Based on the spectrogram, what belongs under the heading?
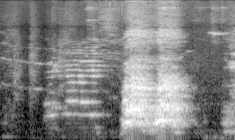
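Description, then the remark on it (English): A female dog barks loudly, two sharp barks in quick succession, after a brief softer whining sound, with the start of another bark cut off at the end. “And there's Wiggy barking her head off.”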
